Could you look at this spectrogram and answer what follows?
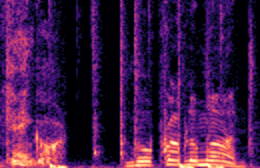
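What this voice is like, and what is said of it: Jamaican Rastafarian character accent. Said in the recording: “he's got a definite like Rastafari, like he's a Jamaican accent”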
